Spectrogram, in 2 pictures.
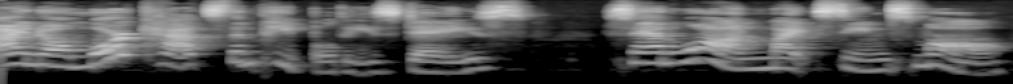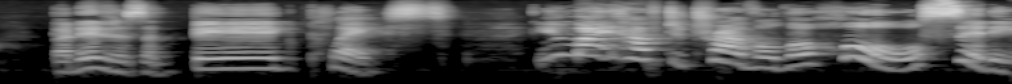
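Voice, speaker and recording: A put-on character voice with very wide pitch swings at a fairly slow pace. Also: woman, high pitch for a woman. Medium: read story.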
